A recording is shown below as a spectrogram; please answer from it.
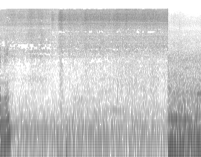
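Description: Compressed air hissing steadily out of a leaking truck clutch booster (air servo), cutting off abruptly about three seconds in. The leak is very fast, from a worn rubber seal on the booster's large piston.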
